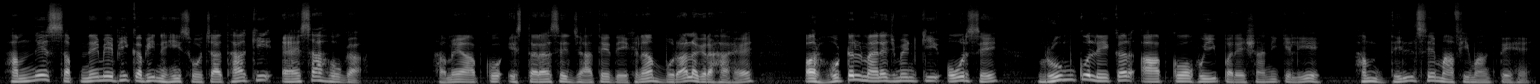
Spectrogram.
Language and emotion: Hindi, sad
